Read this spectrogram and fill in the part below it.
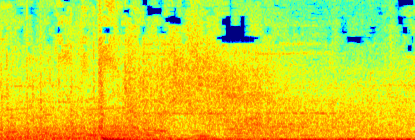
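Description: A loud game blast rings out.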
